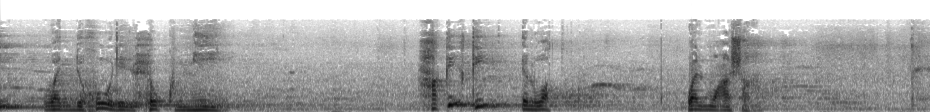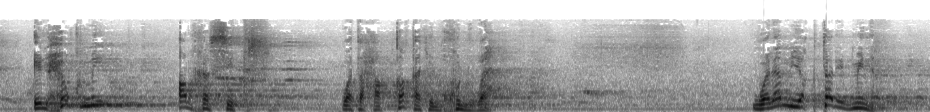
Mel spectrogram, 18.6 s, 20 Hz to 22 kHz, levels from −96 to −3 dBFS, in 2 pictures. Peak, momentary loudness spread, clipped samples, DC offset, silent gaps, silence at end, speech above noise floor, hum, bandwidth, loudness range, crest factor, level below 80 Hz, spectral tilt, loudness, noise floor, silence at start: 0 dBFS; 22 LU; under 0.1%; under 0.1%; none; 0 s; 26 dB; none; 11 kHz; 4 LU; 20 dB; -48 dBFS; -5.5 dB/octave; -18 LUFS; -42 dBFS; 0 s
